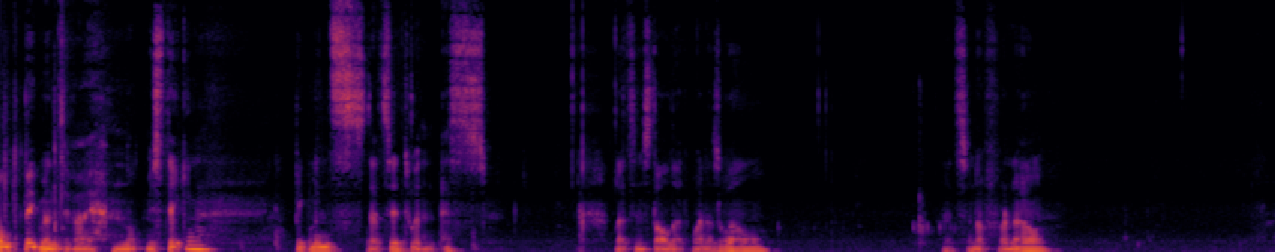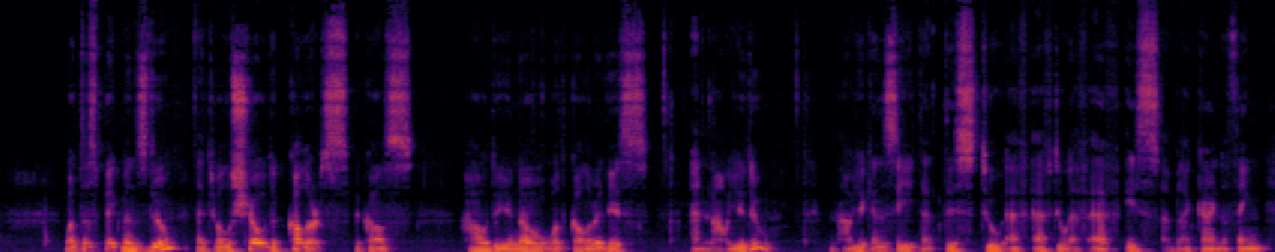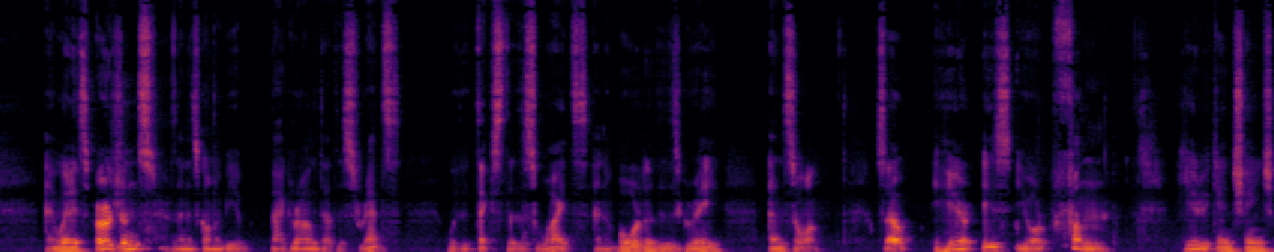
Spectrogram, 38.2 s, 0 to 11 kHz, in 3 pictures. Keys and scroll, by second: 0.0-0.8 typing.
